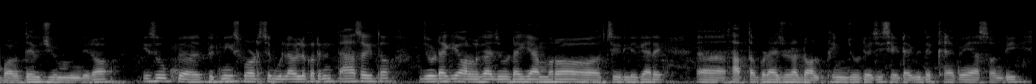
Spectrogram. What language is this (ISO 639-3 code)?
ori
